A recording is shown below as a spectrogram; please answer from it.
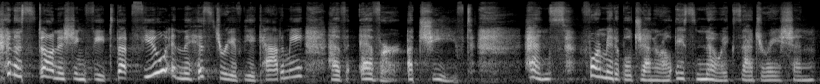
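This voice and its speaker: A woman playing a gentle, courteous young caretaker in a video game, speaking formally with a touch of hesitancy. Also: fairly high pitch, animated, brisk, husky, heavily acted. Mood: explaining. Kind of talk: video game cutscene dialogue.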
